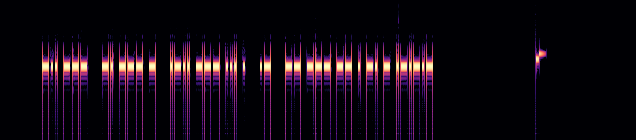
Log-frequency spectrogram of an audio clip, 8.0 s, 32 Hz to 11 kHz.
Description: Morse code, heard as a keyed tone, about 44 wpm, 700 Hz. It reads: DO NOT LOSE A MOMENT.
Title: Sentences from Top 1100 Words 45wpm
